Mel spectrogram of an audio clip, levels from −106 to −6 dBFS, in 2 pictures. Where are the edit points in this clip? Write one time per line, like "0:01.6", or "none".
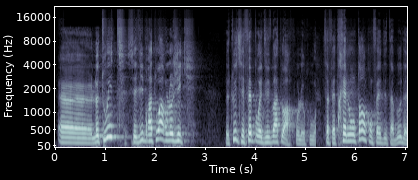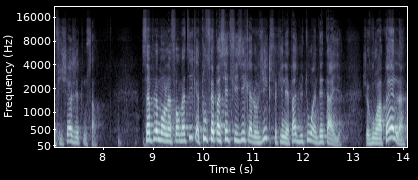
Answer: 0:05.2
